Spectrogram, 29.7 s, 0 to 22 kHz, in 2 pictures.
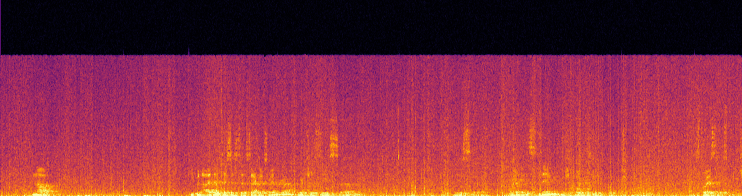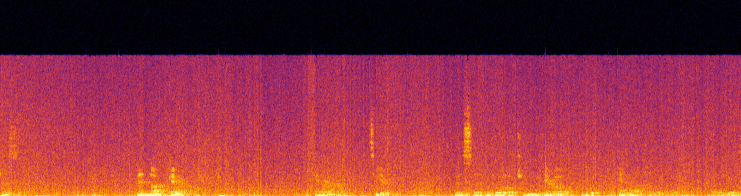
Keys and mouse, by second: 2.5 n, 3.8-5.5 drag, 19.3 shift+a, 25.8 ctrl+alt+KP_0.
